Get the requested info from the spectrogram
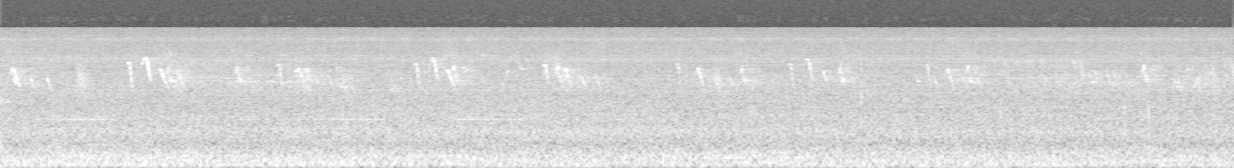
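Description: Outdoor background: a steady low rumble with small birds chirping in short, scattered high notes throughout.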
